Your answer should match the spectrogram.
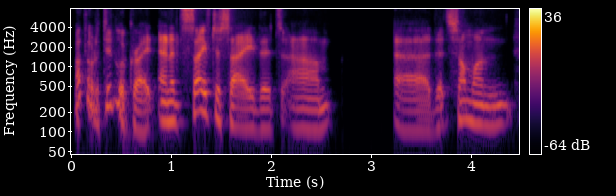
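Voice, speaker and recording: Casting: Australian male podcast co-host, gravelly and worn, keen and chatty. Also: medium pitch, sing-song, moderate pace, a bit bright. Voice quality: croaky. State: hoarse from overuse. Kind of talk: casual chat.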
